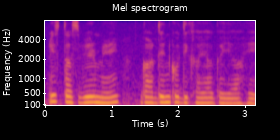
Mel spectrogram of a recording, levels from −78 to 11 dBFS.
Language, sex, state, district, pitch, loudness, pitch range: Hindi, female, Arunachal Pradesh, Lower Dibang Valley, 180 Hz, -14 LUFS, 170-195 Hz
